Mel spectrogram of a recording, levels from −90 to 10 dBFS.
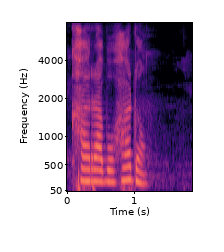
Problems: none marked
